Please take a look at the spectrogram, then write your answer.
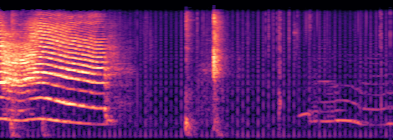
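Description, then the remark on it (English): A small child cries loudly in a long, wavering wail that fades out, followed by a couple of sharp sobbing gasps and softer, lower whimpers toward the end. “Sorry, we have a small child.”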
